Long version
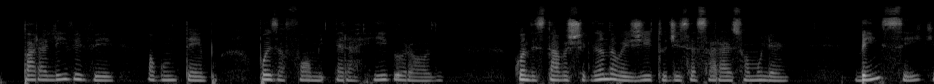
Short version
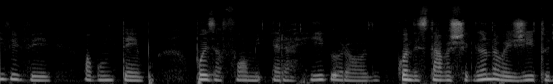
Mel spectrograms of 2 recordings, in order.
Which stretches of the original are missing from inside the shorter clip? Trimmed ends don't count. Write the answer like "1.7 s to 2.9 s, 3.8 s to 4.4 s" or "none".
4.5 s to 5.0 s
